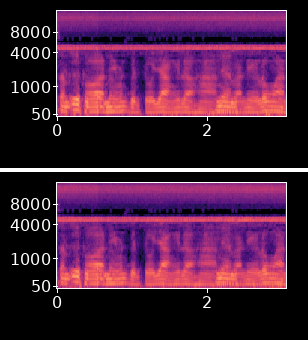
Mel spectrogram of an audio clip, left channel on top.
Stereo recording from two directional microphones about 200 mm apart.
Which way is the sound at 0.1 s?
20° left (ahead or behind).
